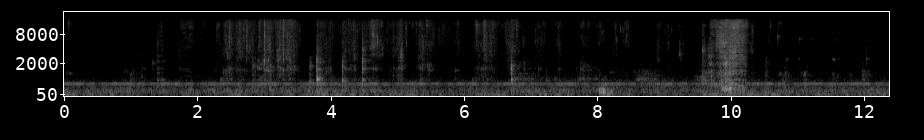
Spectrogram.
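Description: Faint scattered clinks and taps of chopsticks against a metal pot while someone eats noodles, with one short louder noisy burst about ten seconds in, over a faint steady hum.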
